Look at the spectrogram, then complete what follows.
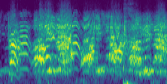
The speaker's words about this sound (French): Le jingle.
